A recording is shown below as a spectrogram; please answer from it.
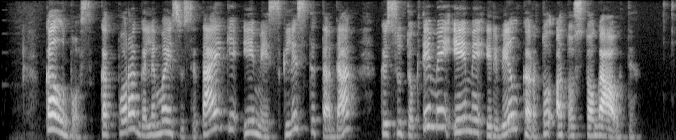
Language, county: Lithuanian, Tauragė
